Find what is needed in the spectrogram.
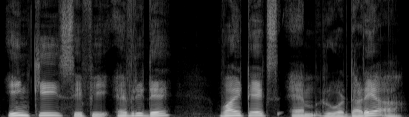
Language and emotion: Santali, neutral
